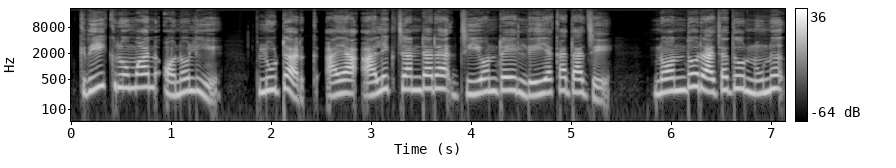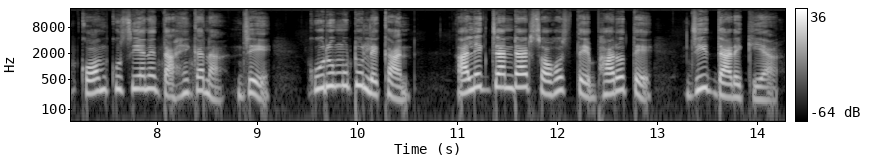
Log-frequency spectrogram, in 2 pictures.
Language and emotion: Santali, neutral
